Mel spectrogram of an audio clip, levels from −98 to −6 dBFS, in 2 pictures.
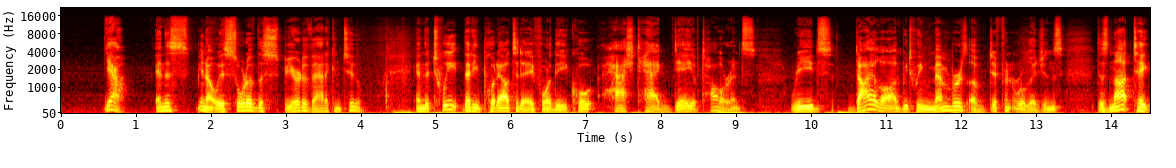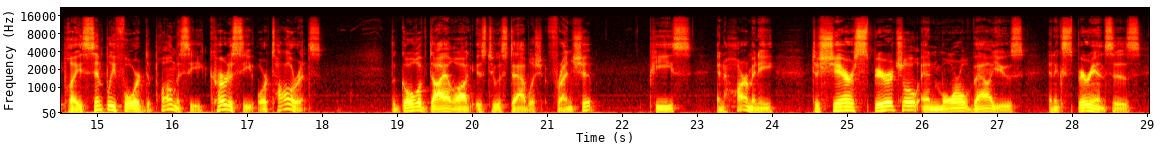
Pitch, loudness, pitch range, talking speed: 95 Hz, -27 LUFS, 85-120 Hz, 130 wpm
